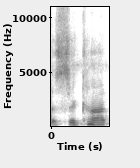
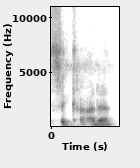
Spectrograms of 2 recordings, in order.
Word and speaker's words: cicada: the car and there was a circad cicada that's how you say it cicada and she picked it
